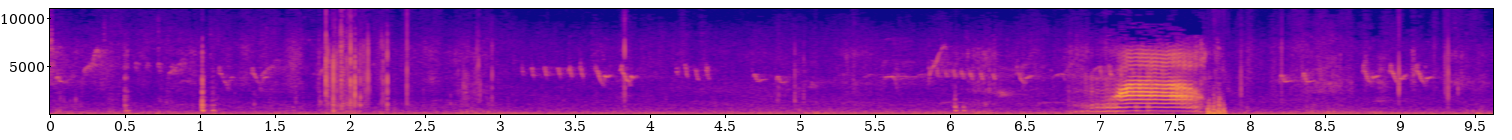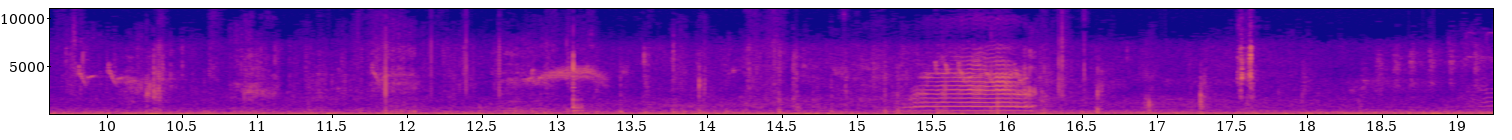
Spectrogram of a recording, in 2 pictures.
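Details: Jet-black stray cat that followed the filmer and climbed onto a lap, appealing for something in cat language, recorded on a GoPro HERO8: two clear, drawn-out harmonic meows about eight seconds apart over a steady low outdoor rumble.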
